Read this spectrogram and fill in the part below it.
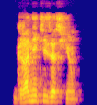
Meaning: granitization
- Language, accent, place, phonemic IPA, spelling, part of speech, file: French, France, Lyon, /ɡʁa.ni.ti.za.sjɔ̃/, granitisation, noun, LL-Q150 (fra)-granitisation.wav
